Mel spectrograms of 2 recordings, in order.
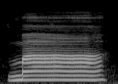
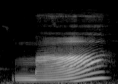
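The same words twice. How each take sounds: First: The pitch stays high, level and long. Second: The pitch rises from middle to high. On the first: "é uma entonação alta e longa" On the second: "é uma entonação crescente"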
